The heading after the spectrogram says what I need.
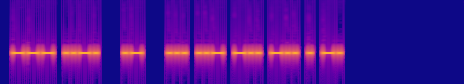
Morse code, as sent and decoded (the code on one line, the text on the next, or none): --- ..-. / .- / ... ..- -.. -.. -.
OF A SUDDEN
